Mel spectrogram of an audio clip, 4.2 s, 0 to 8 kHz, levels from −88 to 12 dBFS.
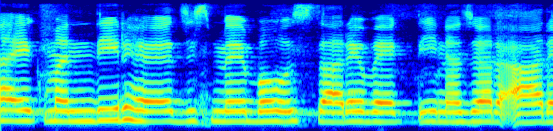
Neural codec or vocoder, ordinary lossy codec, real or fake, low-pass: none; none; real; 7.2 kHz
